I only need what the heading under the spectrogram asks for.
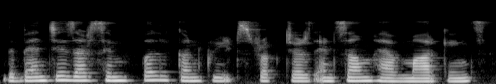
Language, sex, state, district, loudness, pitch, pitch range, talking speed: English, female, Karnataka, Bangalore, -15 LUFS, 165 Hz, 155-180 Hz, 120 wpm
